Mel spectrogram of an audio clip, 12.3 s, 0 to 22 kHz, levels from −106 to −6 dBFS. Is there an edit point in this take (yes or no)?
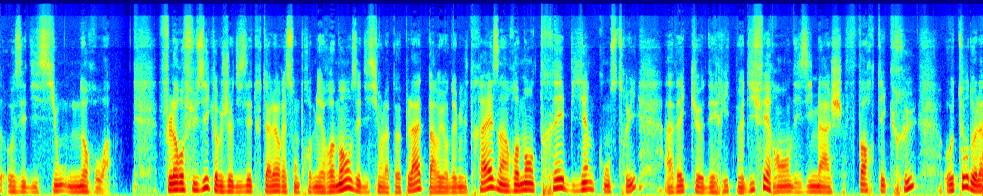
no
